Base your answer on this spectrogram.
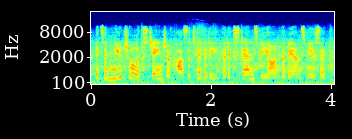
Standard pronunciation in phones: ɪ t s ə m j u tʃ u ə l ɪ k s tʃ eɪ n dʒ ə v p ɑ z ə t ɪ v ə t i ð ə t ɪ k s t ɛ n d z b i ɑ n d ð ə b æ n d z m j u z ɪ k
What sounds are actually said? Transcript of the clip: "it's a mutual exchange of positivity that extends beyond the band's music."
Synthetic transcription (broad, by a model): ɪ t s ə m j u tʃ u l ɪ k s tʃ eɪ n dʒ ə v p ɑ z ə t ɪ v ə t i ð ə t ɪ k s t ɛ n d z b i ɑ n ð ə b æ n d z m j u z ɪ k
